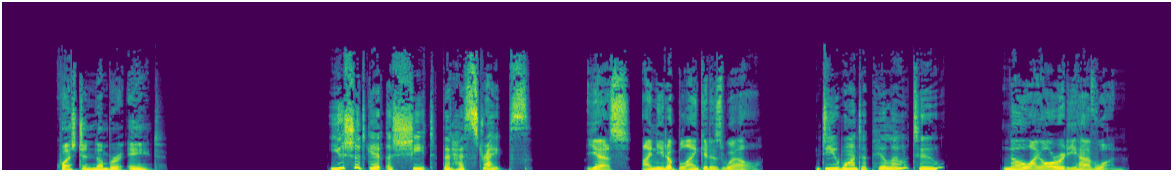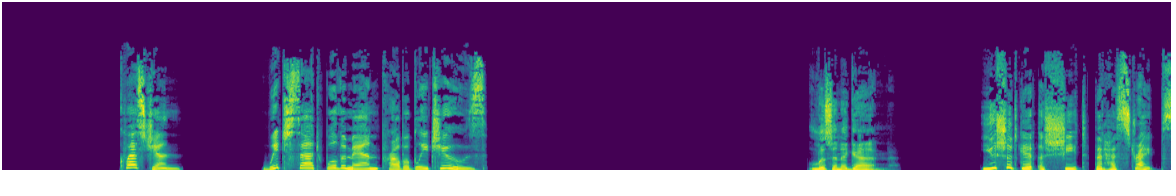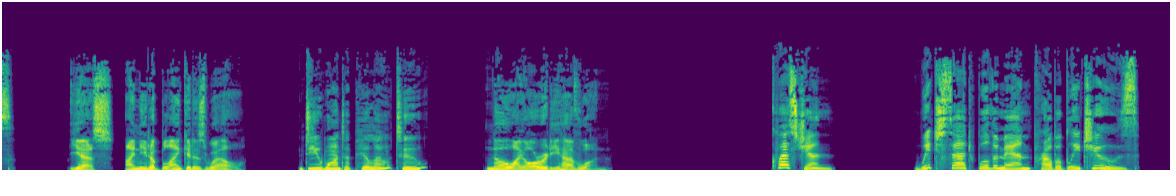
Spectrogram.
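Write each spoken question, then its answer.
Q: Which set will the man probably choose?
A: A striped sheet and a blanket, without a pillow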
